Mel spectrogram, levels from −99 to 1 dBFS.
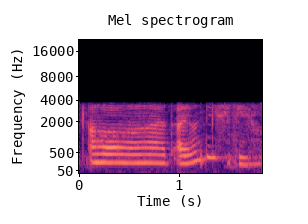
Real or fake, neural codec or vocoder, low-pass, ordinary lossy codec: fake; codec, 16 kHz, 4 kbps, FunCodec, trained on Chinese and English, 50 frames a second; 3.6 kHz; none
